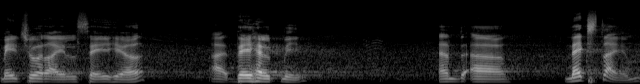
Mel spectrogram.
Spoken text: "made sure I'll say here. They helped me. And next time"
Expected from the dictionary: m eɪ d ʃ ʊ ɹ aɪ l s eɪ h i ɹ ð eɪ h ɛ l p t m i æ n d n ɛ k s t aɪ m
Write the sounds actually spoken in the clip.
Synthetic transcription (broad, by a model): m eɪ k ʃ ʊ ɹ aɪ l s eɪ h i ɹ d eɪ h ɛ l p m i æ n d n ɛ k s t aɪ m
